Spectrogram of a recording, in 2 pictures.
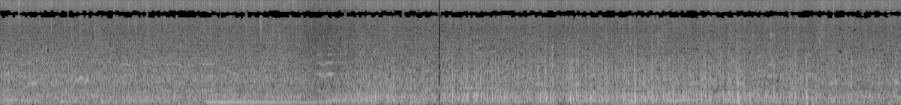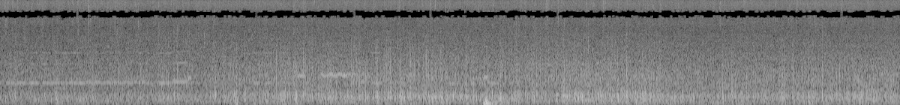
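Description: Steady rain falling, a dense even patter with a few louder drops and a single sharp knock late on.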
